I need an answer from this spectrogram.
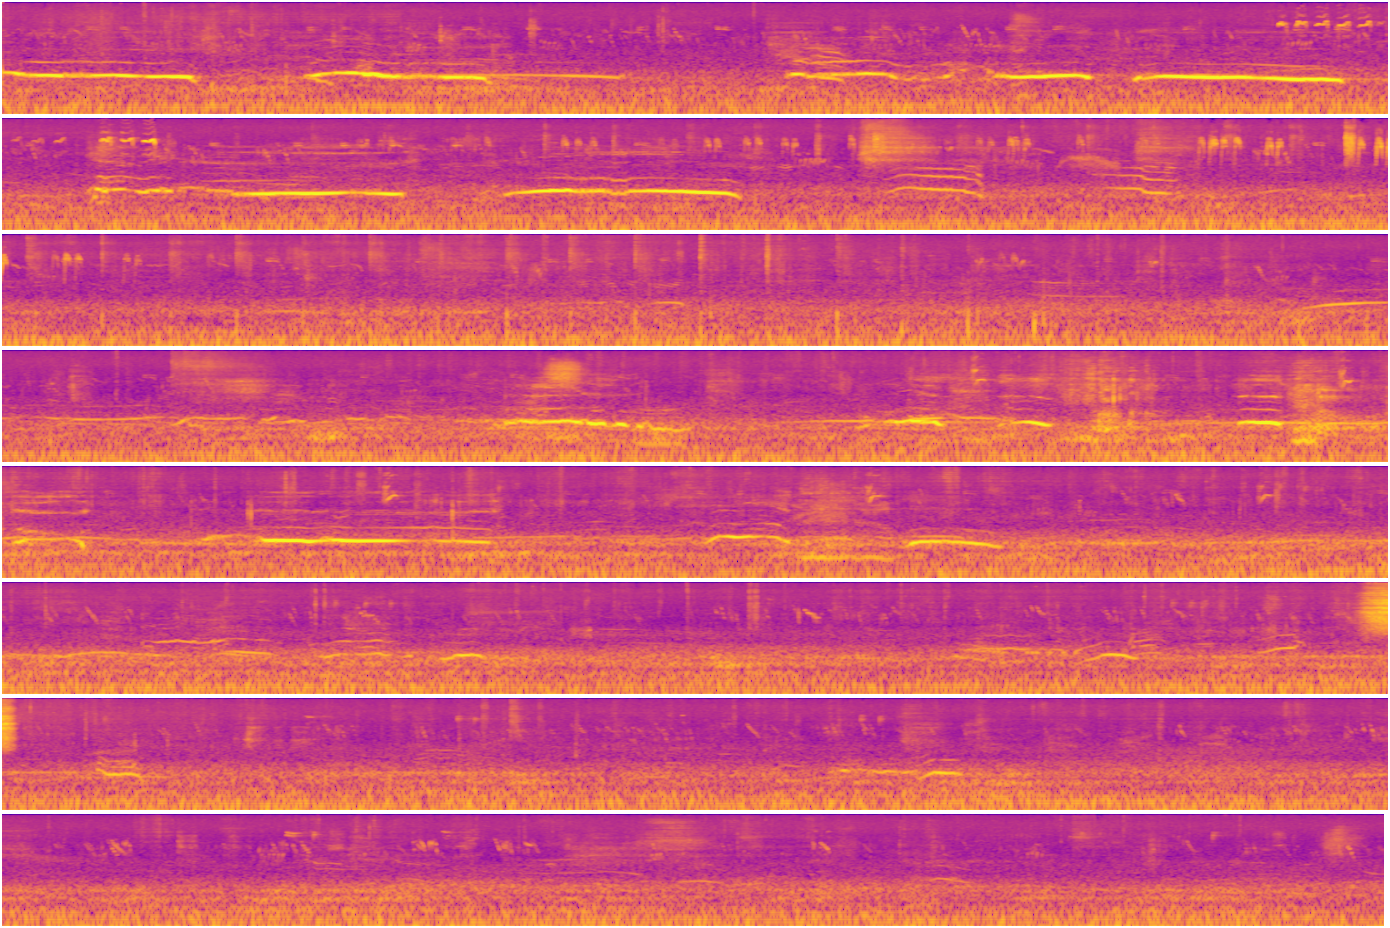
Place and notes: Unnamed Road, Louth, UK - grey seals soundscape ...
grey seals soundscape ... mainly females and pups ... parabolic ... bird call from ... skylark ... dunnock ... mipit ... pied wagtail ... starling ... chaffinch robin ... crow ... all sorts of background noise ...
